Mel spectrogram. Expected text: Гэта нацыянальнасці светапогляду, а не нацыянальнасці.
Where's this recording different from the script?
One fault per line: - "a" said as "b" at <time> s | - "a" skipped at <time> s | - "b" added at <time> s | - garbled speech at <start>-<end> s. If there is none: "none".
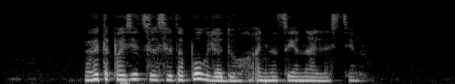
- "нацыянальнасці" said as "пазіцыя" at 1.2 s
